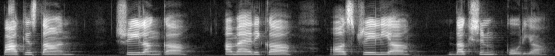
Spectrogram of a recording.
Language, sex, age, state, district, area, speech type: Hindi, female, 30-45, Madhya Pradesh, Bhopal, urban, spontaneous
